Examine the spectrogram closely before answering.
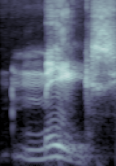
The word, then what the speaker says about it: Meige: Can you say that one more time or spell it? Meige, M-E-I-G-E. Oh, Meigs.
